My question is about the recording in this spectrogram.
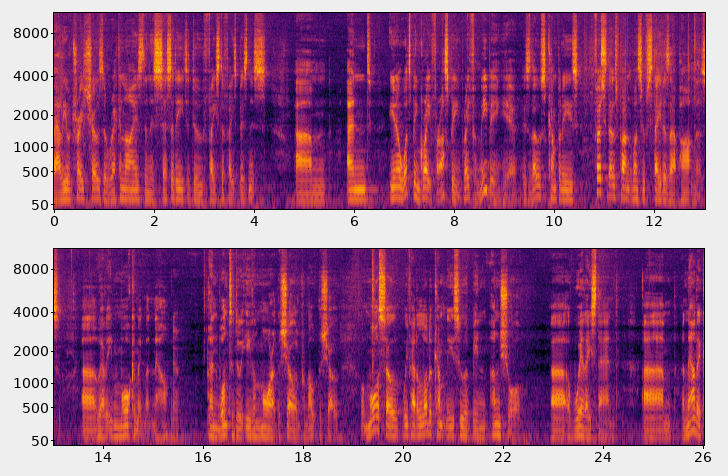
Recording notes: Live From InfoComm 2021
